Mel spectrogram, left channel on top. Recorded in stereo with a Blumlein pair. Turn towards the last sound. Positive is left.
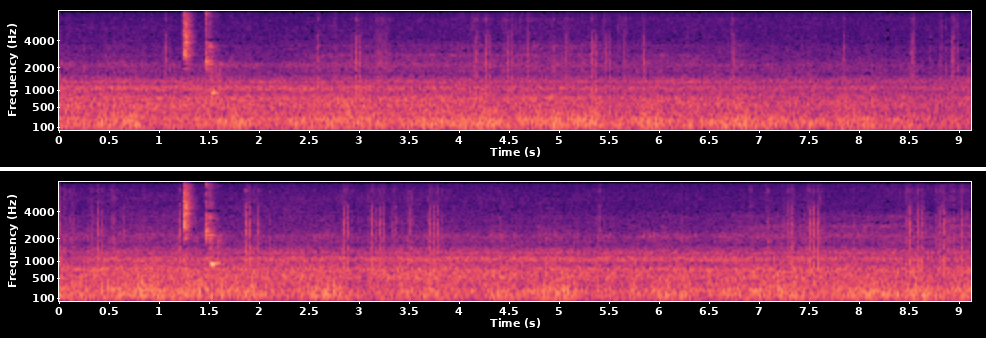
turn(degrees=-55)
